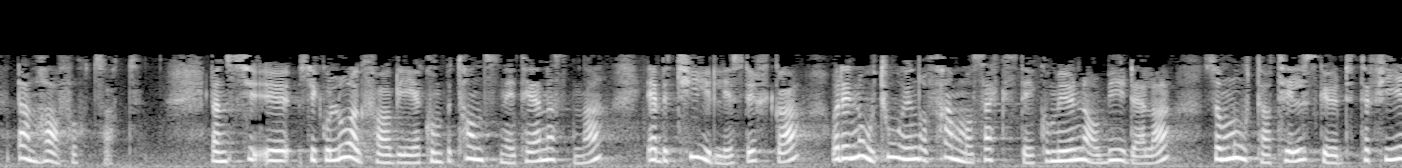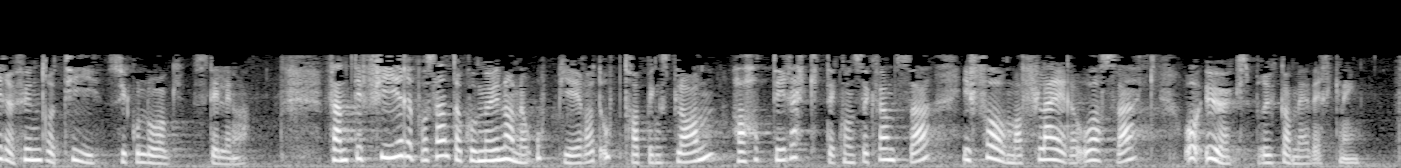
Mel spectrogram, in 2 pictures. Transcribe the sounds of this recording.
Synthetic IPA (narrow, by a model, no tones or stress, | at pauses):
d̪̥ɛnɦɑʁfɔʁt̪sɑ̰t̪ | d̪̥ɛn | sʏkʊloːɡfɑːɡlɪəkʰʊmpət̪ʰɑnsn̩ɪt̪ʰeːnəst̪nəʔɛbət̪ʰyːd̪əlɪst̪ʏʁkɑ | ɔd̪ɛɛnuːt̪ʰuːhʉnd̪ɾəɔfɛmɔsɛkst̪ɪkʰʊmʉːnəɾɔbyːd̪eːləɾ | sɔmmuːt̪ʰːɑːʁt̪ʰɪlskʉd̪t̪ʰɪlfiːɾəhʉnd̪ʁəɔt̪ʰiːsʏkʊloːɡ | st̪ɪlːɪŋə | fɛmt̪ɪfiːɾəpʰʁʊsɛnt̪ɑʋkʰʊmʉːnənəʔʊpʰjiːɾɑt̪ʊpt̪ʰʁɑpɪŋspʰlɑːnn̩hɑhɑt̪̚d̪ɪʁɛkt̪əkʰʊnsəkʰʋɛnsəɪfɔɾmɑʋflæɪɾə̰ʔoːsʋæɾkʔɔʔøːkt̪b̥ɾʉːkɑmeːʋɪ̰ʁknɪ̰ŋ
